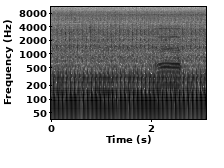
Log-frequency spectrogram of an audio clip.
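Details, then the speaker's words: Honda CRF fuel-injected single-cylinder that stalls when the tank is low, tested with little fuel: idle thumping about four times a second, slightly uneven; fuel pump pressure below 40 and steadily dropping, so the fuel pump is faulty. "Turun bro, turun. Tekanannya nurun terus. Ini udah dipastikan tekanan full pump ini bermasalah ya."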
